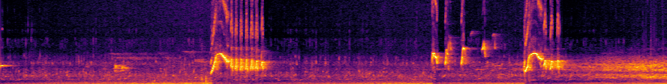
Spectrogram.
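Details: Orange-headed thrush song used as a prompt to set other caged birds singing: a few loud rich whistled phrases with rising and falling sweeps and sharp clicks, separated by pauses over low background hum.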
